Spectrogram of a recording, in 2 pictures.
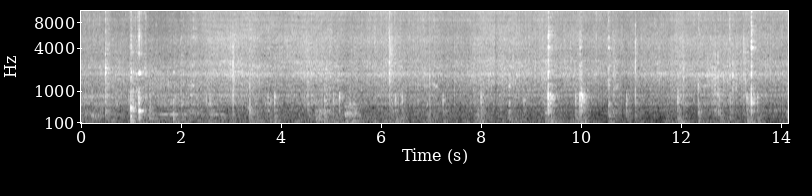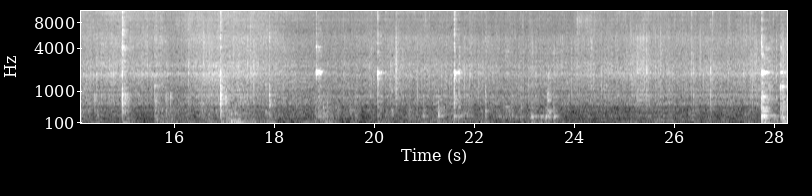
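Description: Chopped okra frying in hot mustard oil in a metal kadhai: a steady sizzle, with the perforated steel skimmer scraping and clicking against the pan now and then as the okra is stirred.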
